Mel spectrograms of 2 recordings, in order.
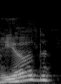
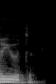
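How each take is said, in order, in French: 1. La voyelle se prononce comme 'oh'. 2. La voyelle se prononce comme 'oo'. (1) "Soit on va dire yod" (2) "soit on va dire yud"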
